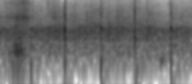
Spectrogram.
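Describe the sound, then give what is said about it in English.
A church audience claps in unison for Jesus, five sharp, loud claps landing in a steady, even beat over a soft wash of scattered clapping and crowd noise. “And if you believe that, can you put your hands together and clap to Him one more time?”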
